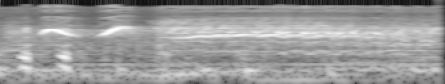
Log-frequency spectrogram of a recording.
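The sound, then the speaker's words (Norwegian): A horse whinnies loudly in the BraveStarr cartoon theme, first two quick rising-and-falling calls, then a longer wavering neigh that trails on, all set against a busy, dense musical background. “Så hesten hans er akkurat som Battle Cat. Når det er en vanlig hest, så kan det bli til en sånn battle-hest liksom.”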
